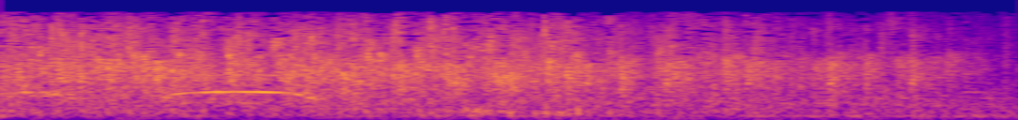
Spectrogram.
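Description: Dense, steady applause from a church audience welcoming a mission team from Togo. The clapping runs continuously through the whole span and eases slightly toward the end.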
